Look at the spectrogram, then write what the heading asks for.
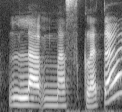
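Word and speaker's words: La Mascletà: OK，那我们这边看到另外一个很常用的片语 known as，就是被称为或以什么身份为人而知的，所以这个活动被称为 La Mascleta. Is that how it is pronounced?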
